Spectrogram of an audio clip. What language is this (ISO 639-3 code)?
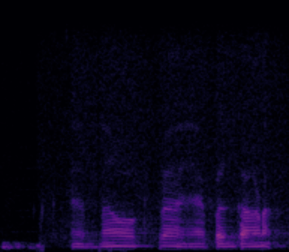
mal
